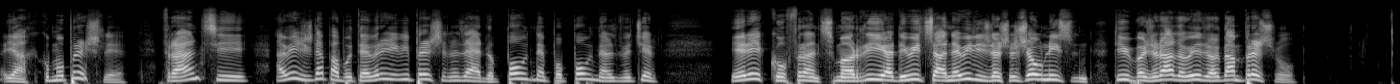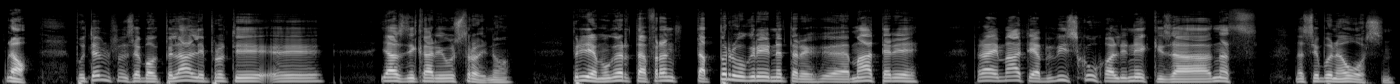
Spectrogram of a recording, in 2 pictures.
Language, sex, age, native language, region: Slovenian, male, 60+, Slovenian, Carinthia region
